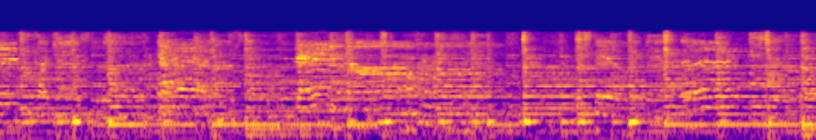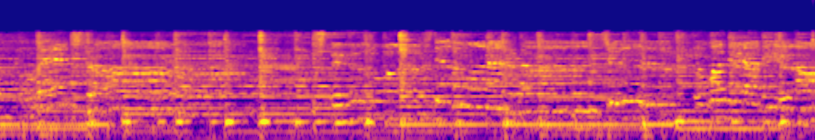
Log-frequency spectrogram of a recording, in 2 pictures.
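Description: Live music: a guitar strummed along with singing.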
